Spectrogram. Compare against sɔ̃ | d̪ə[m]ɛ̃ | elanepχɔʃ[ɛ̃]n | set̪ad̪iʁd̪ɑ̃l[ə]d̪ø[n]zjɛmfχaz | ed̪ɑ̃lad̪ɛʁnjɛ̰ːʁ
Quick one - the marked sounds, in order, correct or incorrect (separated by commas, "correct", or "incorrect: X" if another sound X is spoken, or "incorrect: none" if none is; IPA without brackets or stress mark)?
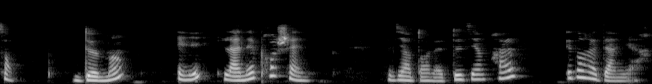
correct, incorrect: ɛ, incorrect: a, incorrect: none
